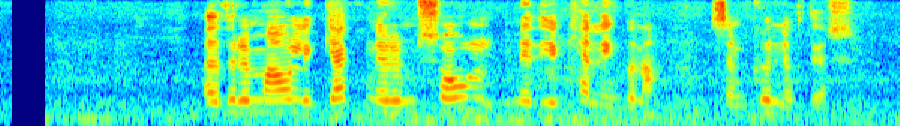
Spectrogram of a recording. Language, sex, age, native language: Icelandic, female, 40-49, Icelandic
